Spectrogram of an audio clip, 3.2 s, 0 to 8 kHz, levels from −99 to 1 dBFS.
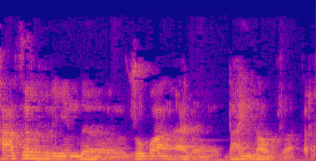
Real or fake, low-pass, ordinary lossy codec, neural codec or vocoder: real; 7.2 kHz; MP3, 32 kbps; none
